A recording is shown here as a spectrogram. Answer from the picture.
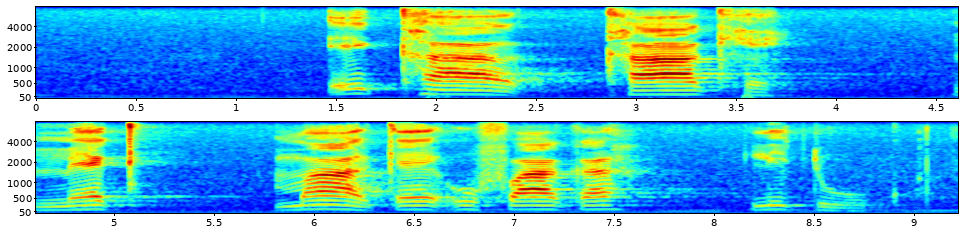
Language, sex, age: Swati, male, 21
